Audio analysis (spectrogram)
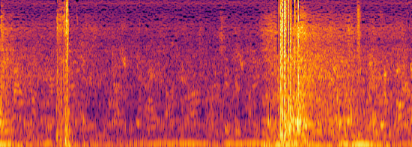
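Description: A Ferrari GTO's original, rebuilt engine rumbles with a deep, steady drone, swelling into a louder rev about two-thirds through before settling back, with a couple of sharp clatters and faint background chatter.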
